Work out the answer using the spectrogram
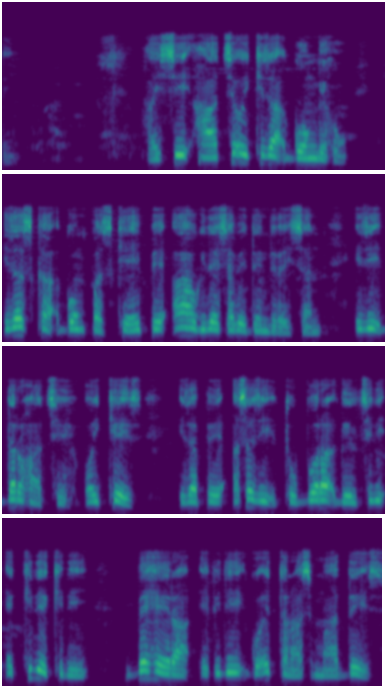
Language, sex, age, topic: Gamo, male, 25-35, government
